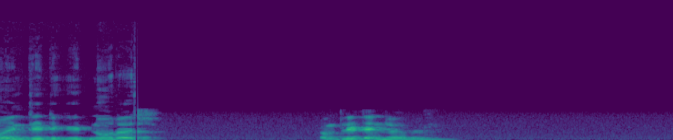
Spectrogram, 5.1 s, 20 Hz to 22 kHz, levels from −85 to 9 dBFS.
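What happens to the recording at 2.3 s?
The recording has likely been switched to a poorer input device, from 1.01 s to the end, just after "entry ticket no". After a 20 ms gap, the sound turns dull and boxy with nothing above 4.8 kHz, and a faint new background noise sits about 35 dB below the speech.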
